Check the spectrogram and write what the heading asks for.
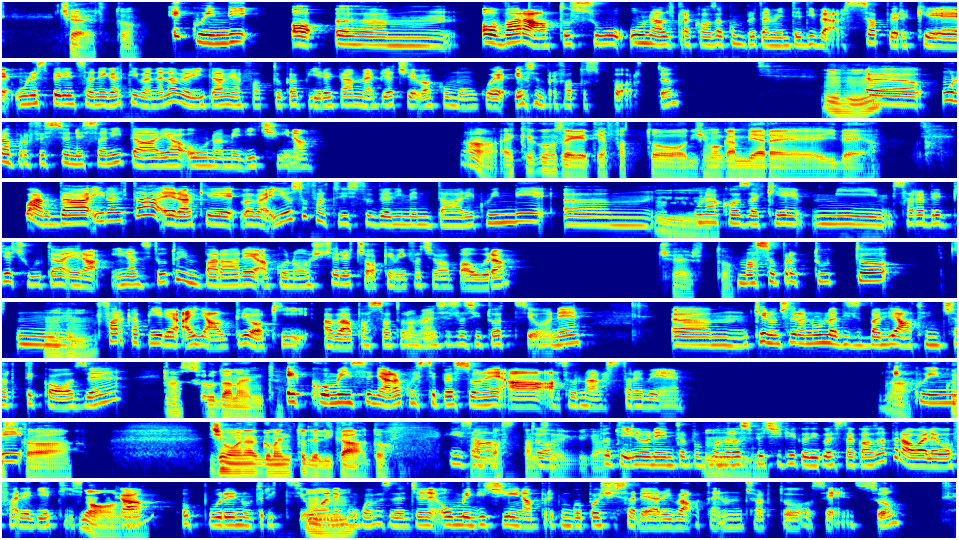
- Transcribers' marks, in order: other background noise
- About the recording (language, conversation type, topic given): Italian, podcast, Come racconti una storia che sia personale ma universale?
